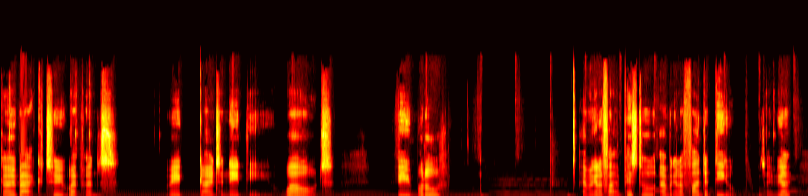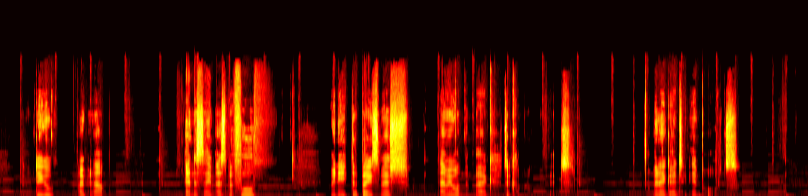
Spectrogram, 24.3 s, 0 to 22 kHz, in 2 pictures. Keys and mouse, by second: 24.0-24.2 middle drag.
